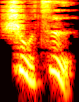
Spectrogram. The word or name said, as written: shu4zi4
